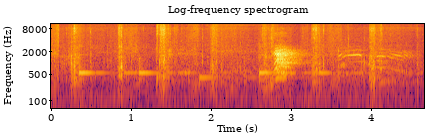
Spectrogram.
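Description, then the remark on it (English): A husky barks a few times, with sharp yips breaking through a steady run of thudding footsteps and knocks. “He's barking at me, sorry.”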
